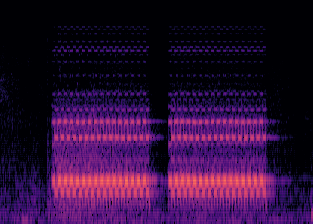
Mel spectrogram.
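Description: A telephone bell rings twice in a row, each ring about a second long with a steady electronic trill, separated by a short pause, then silence. The rings are moderately loud and there is no talking.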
